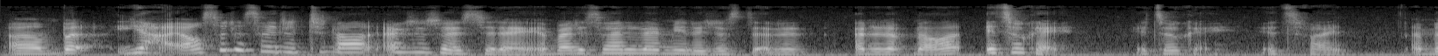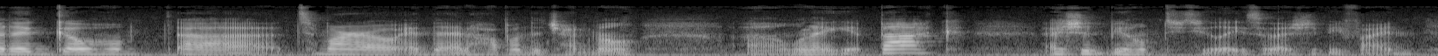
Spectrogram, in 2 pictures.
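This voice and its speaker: A congested woman in her twenties, fighting a cold, rambles to camera in a small bedroom, casual and self-deprecating. Her fairly low, creaky voice swings widely in pitch and moves fairly quickly, with faint room noise behind.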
